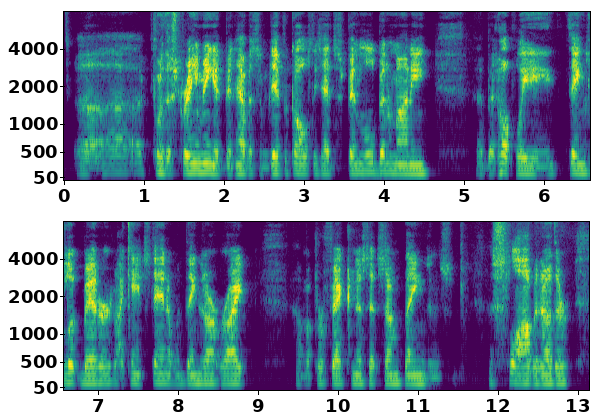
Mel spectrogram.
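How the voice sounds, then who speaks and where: A man's fairly high voice with a Southern US accent, monotone and flat, at a moderate pace with big swings in loudness. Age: 70s. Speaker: pastor. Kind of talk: casual chat. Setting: home dining room, live stream.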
